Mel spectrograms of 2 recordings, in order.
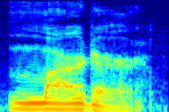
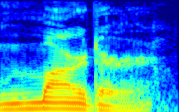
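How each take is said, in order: Both takes have the same delivery.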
